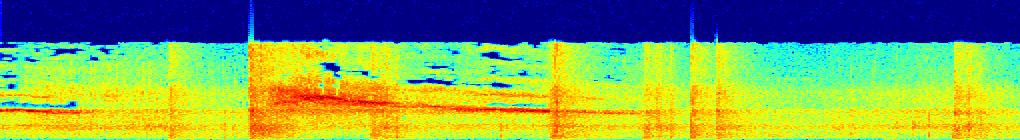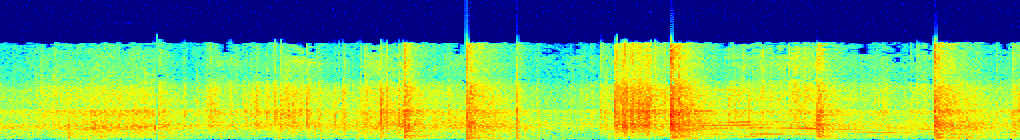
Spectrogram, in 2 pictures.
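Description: Consumer aerial fireworks going off: a string of sharp bangs from shells bursting overhead, with a high falling whistle lasting about two seconds, starting just over a second in.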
